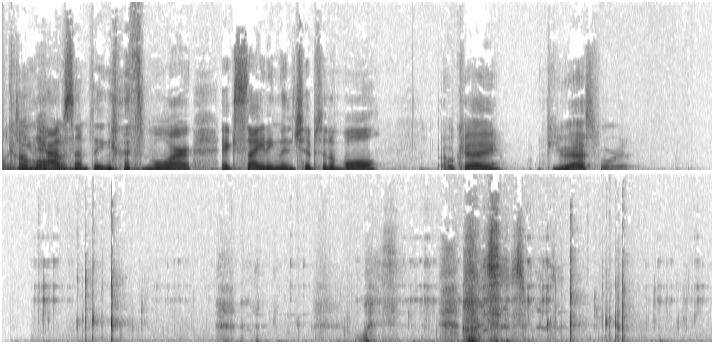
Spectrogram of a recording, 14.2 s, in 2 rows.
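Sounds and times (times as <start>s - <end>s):
speech: 0.0s - 3.8s, 4.4s - 6.3s
cat crunching dry kibble: 7.7s - 8.6s, 12.3s - 14.2s.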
